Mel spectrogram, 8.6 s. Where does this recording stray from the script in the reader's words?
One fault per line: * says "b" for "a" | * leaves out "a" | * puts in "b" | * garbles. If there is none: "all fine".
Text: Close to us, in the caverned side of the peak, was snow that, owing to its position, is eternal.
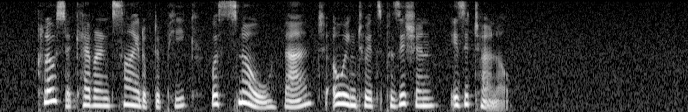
* leaves out "to us in"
